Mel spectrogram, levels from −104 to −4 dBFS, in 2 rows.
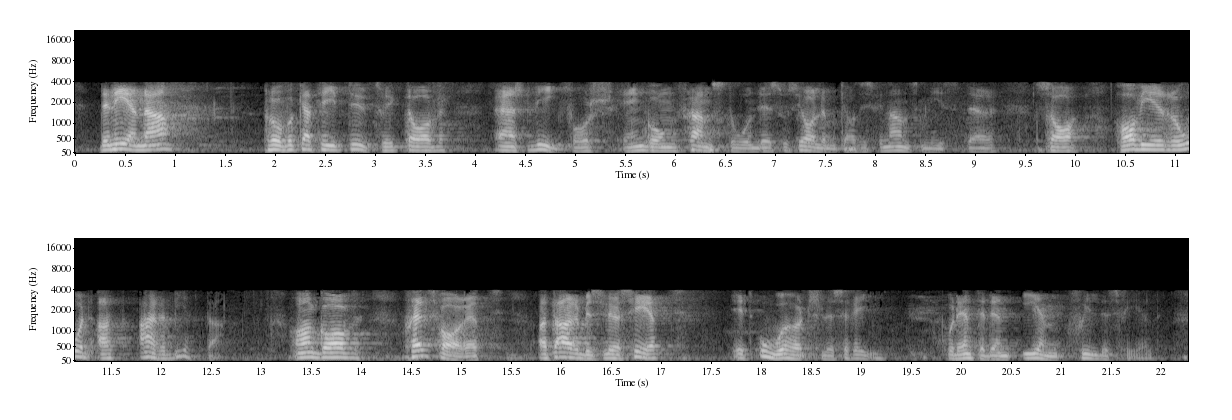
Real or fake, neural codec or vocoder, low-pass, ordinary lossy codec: real; none; 7.2 kHz; AAC, 16 kbps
